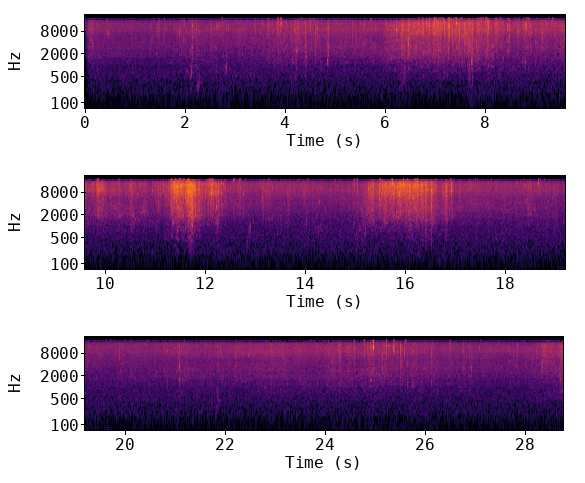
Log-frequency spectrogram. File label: nature ocean distant surf small waves lap around rockpools beach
